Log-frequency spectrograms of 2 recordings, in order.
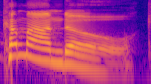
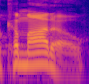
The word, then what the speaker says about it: Kamado: Nezuko Commando. Like you're going commando? I don't see an N. Oh, Kamado.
